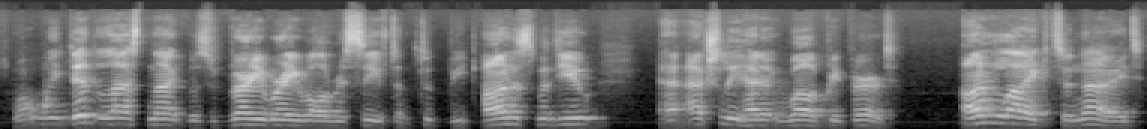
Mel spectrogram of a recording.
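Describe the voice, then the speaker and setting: A man with a Dutch accent hosting a live online webinar in a casual, chatty way, often pausing with ums. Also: a little high, a bit bright. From Netherlands. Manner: chatty, reads out chat comments, frequent ums. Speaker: webinar host.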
